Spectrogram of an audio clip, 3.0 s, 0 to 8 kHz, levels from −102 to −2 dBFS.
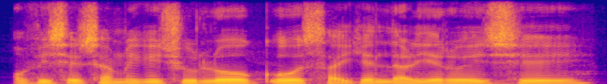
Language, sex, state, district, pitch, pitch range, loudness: Bengali, male, West Bengal, Alipurduar, 120 Hz, 110-125 Hz, -16 LUFS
